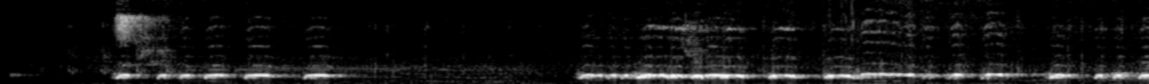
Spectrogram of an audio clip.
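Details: Wild local zebra dove singing with a big "kung" note: two bursts of rapid, soft, purring coos at a steady pitch, the first short, the second longer and rolling after a brief pause, with faint background hum.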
